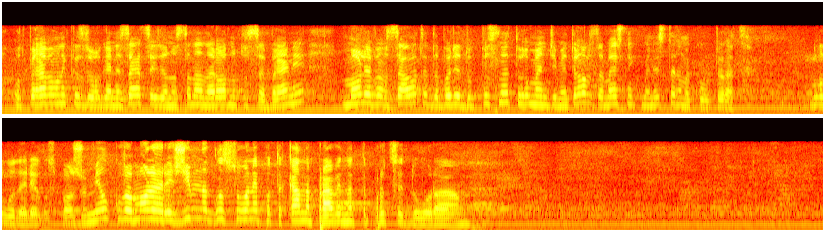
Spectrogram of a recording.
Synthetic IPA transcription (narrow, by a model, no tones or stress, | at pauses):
ot̪̚pɾavilˠnikəzɐoɾɡɐnizat̪sijəid̪ɛlnost̪anɐnɐɾɔd̪not̪osɐbɾaniɛ | mɔlʲəvɐvzalˠət̪əd̪ɐbɤd̪ɛd̪opusnət̪ɾumɛnd̪imit̪ɾɔfzɐmɛsnikminist̪əɾnɐkʊlˠt̪uɾət̪ə̥ | blˠɐɡod̪ɐɾʲəɡospɔʒomilˠkovɐmɔlʲɐɾɛʒimnɐɡlˠɐsuvɐnɛpot̪ɐkanɐpɾavɛnət̪əpɾot̪sɛd̪uɾə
